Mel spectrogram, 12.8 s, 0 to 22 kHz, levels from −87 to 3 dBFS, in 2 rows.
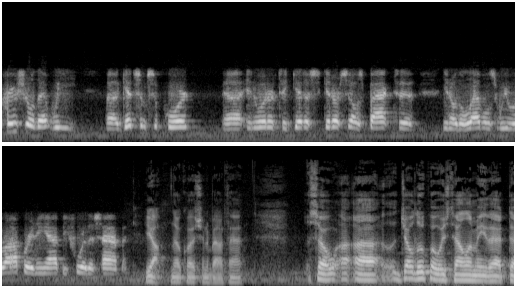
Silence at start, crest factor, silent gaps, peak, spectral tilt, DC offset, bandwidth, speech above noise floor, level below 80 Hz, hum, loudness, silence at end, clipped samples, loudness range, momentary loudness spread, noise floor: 0 s; 16 dB; none; -6 dBFS; -5.5 dB/octave; under 0.1%; 15 kHz; 24 dB; -56 dBFS; none; -22 LUFS; 0 s; under 0.1%; 3 LU; 10 LU; -46 dBFS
